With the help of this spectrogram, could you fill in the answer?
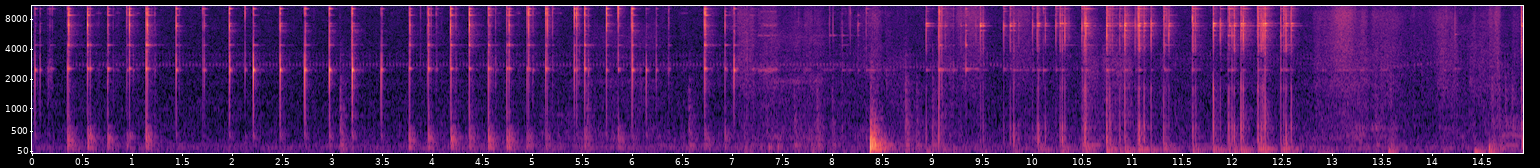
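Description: Long nails tap rapidly on the handle of an empty glass beer mug, giving a steady run of short, bright clinks. Near the middle there is a louder low thump as the mug is lifted and set upright. The nails keep tapping on the glass in quicker, denser bursts that fade toward the end.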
